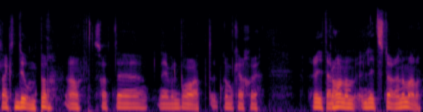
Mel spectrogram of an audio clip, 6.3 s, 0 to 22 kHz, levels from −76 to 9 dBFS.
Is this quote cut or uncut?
uncut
